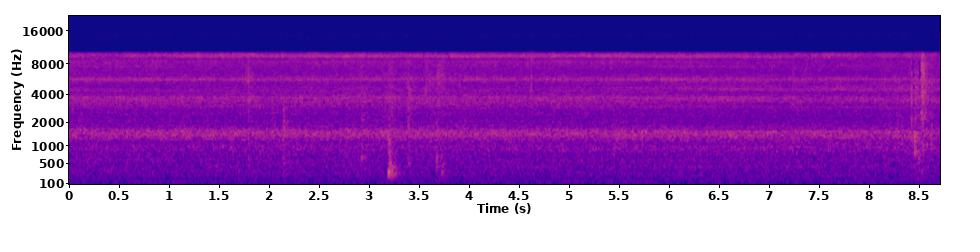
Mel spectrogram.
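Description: Steady hiss of a lit gas hob burner heating a glass beaker of linseed oil, with a few faint ticks about three seconds in and near the end.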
